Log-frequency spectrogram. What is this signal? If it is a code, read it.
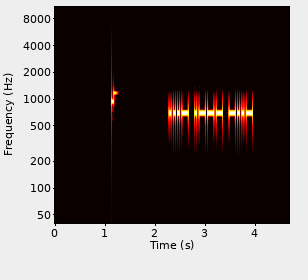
Morse code, heard as a keyed tone, about 28 wpm, 700 Hz. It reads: VJX
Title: USA Call Sign Postfixes - 3 Letters 28wpm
